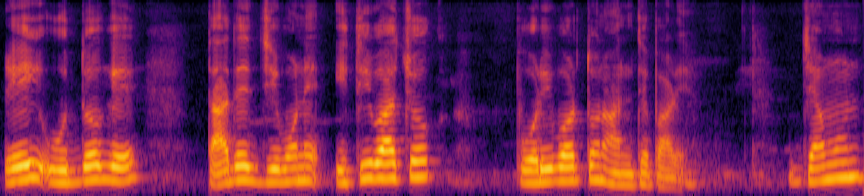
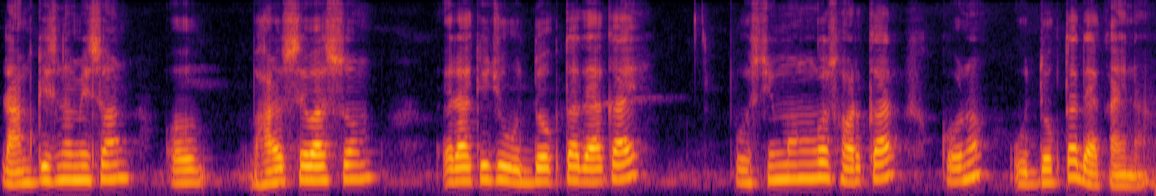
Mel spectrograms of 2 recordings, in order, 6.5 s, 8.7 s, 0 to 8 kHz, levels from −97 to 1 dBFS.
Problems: none marked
